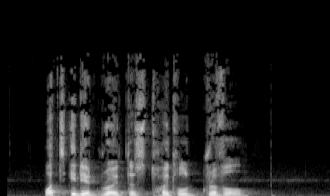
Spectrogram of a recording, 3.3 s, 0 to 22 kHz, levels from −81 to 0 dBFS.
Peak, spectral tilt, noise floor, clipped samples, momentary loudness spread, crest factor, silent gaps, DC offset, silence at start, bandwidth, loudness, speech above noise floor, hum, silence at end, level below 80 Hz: 0 dBFS; -5 dB/octave; -56 dBFS; under 0.1%; 7 LU; 16 dB; none; under 0.1%; 0.45 s; 16 kHz; -15 LUFS; 42 dB; none; 0.8 s; -44 dBFS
